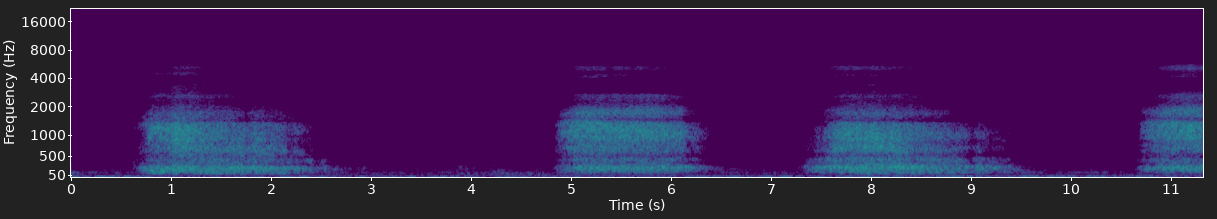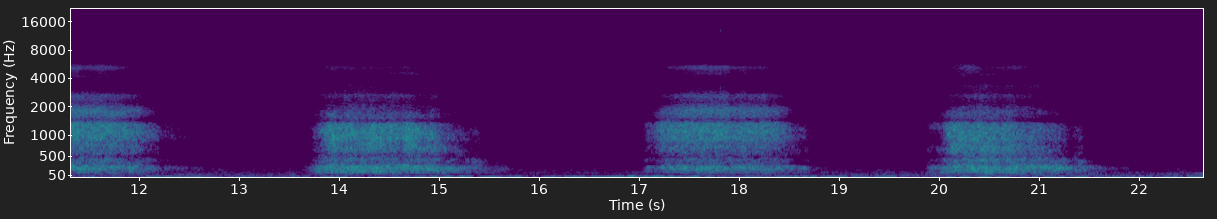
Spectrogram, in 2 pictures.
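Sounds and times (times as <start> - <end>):
sleep breathing: 0.8 - 2.4, 4.9 - 6.3, 7.6 - 9.3, 10.8 - 12.3, 13.7 - 15.3, 17.2 - 18.7, 20.0 - 21.4.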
